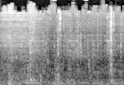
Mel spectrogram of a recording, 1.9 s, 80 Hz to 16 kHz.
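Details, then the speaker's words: 1959 Silvertone Syntronic 4-speed record changer by Warwick Industries: faint clicks and light rattle as it pushes a record off and the arm indexes via the size-sensing feeler (10-inch or 12-inch position); normal cycle. "then as its dropping if a record hits this down to that knotch only it'll be a 10-inch record if it's a 12-inch record it hits it all the way down like that that tells the arm where to finally end up"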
